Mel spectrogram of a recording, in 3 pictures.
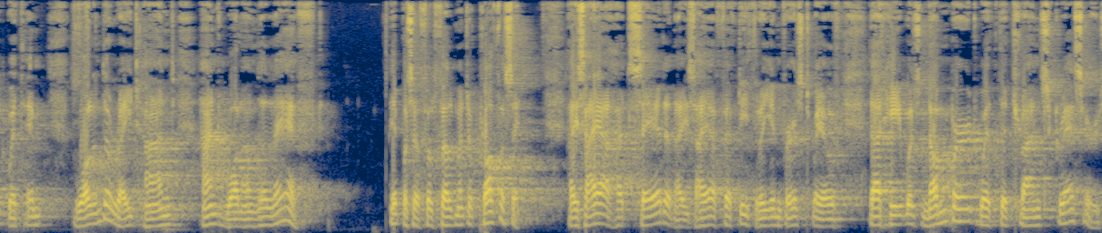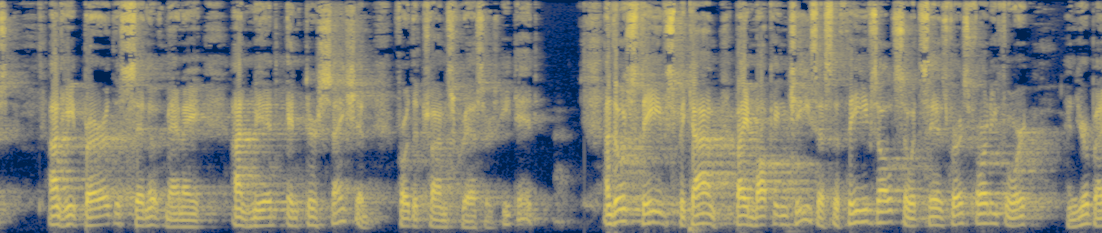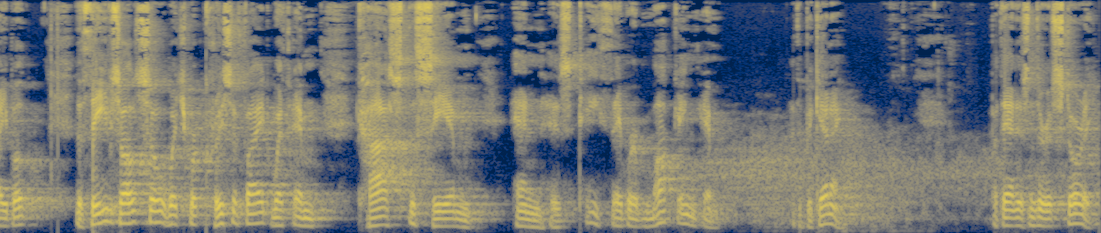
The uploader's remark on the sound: This message was part of a Good Friday Service at Ballymacashon, - please excuse the echo.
